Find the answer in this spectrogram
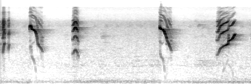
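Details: Long-tailed shrike lure song meant to set quiet caged birds singing: five separate sharp notes spaced across three seconds, mostly steep downward sweeps, ending in a rising double whistle, over a faint low hum.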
